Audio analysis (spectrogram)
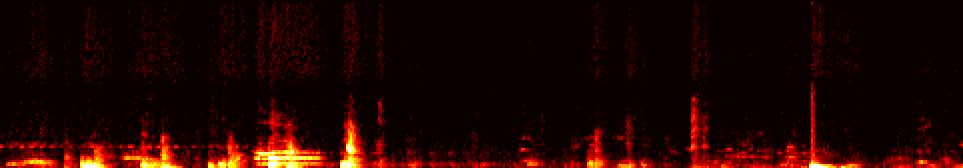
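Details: Blenheim Cavalier King Charles Spaniel puppies, a litter of five born on New Year's, playing with their mother Paris in an indoor puppy pen: short soft yips and grunts in a quick cluster, one brief whine, then a lone sharp yelp after a pause.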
